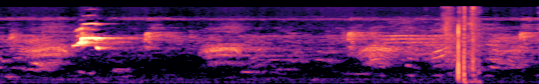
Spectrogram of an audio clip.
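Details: Talking common hill myna producing speech-like murmured syllables, a sharp bright whistle near the start and a loud click toward the end, with soft pauses between phrases.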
